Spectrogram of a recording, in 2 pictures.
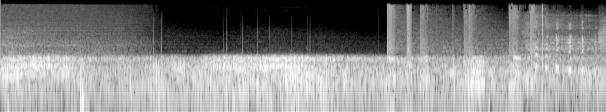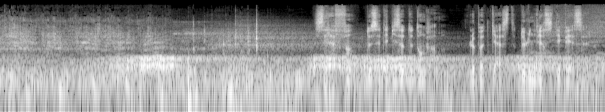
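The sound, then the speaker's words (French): Reworked sonification of seismic waves from the RER B underground train at Luxembourg station, Paris: a continuous deep, moaning rumble with whale-like tones, overlaid by intermittent crackling, hissy bursts that flare and fade over about eighteen seconds. “Vous écoutez la sonorisation, retravaillée par mes soins, des ondes sismiques du RERB, station Luxembourg, à Paris.”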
